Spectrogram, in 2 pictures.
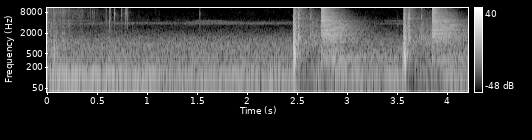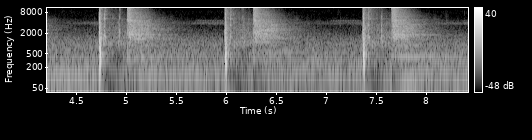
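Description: An HK3P PX4 airsoft pistol fires 0.2 BBs at a target 40 feet away, giving five sharp, loud cracks at roughly one-second intervals, each followed by a brief slap of impact.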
